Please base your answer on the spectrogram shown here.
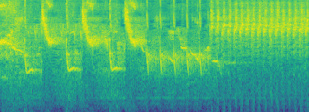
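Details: Bird singing vigorously, steep downward whistled sweeps repeated about twice a second, then a fast run of chirps breaking into a dense, buzzing high trill.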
